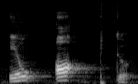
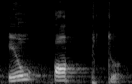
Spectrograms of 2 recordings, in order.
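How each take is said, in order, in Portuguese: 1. O p e o t são falados juntos, diretamente. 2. O p e o t são falados juntos, diretamente.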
